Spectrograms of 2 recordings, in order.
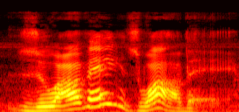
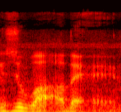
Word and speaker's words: zouave: like those of a zouave. Z-O-U-A-V-E. You tell me how to say it. We're going to go with zouave.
